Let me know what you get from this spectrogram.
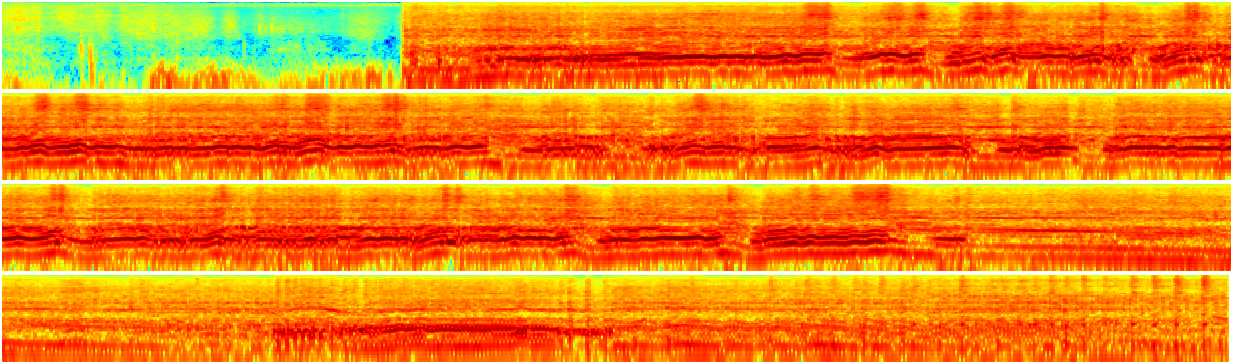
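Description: Yamaha dirt bike engine heard from on board, revving up and down rapidly as it is ridden over rough ground. About two seconds in it starts loud after a quieter opening with a few light knocks; its pitch drops sharply a little past the middle, rises briefly again, then eases off near the end.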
